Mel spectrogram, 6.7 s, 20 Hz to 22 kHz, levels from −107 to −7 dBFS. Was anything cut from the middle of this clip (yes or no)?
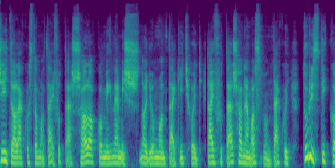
yes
